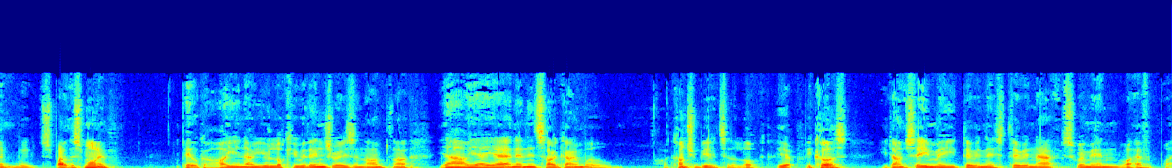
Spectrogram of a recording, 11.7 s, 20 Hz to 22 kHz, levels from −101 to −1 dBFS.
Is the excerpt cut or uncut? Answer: uncut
